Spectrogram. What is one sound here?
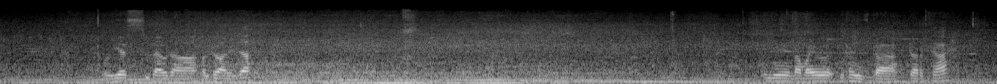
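A young man speaks close to the microphone in a calm, chatty way.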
